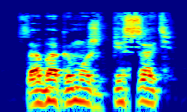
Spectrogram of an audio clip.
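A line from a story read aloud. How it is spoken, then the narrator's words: Gloomy. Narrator (Russian): мрачно сказал Сувайн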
